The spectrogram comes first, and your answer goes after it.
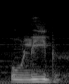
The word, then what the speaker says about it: Olibu: And now we meet Olibu. Oh yeah, that is how you pronounce it.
